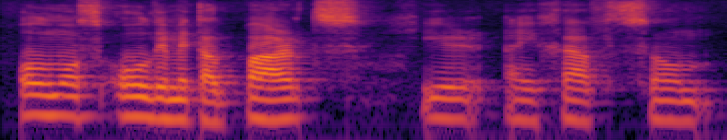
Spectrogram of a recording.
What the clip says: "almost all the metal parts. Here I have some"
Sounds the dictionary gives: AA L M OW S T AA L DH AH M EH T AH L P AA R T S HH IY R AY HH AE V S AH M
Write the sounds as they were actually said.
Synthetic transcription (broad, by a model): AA L M OW S T AA L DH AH M EH T AH L P AA R T S HH IY R AY HH AE V S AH M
